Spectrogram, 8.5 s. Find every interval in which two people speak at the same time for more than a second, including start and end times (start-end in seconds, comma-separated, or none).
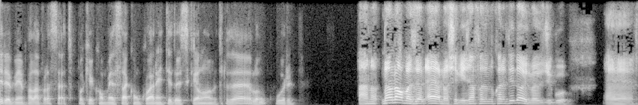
none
